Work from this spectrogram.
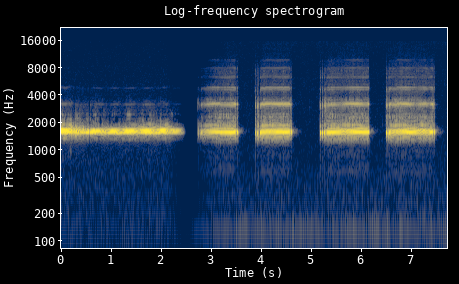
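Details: European mole cricket song from Pabing, Austria, 31 May 2021: a long sustained churr, then four separate bursts of about a second each with short gaps, each burst richer and buzzier than the opening tone.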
